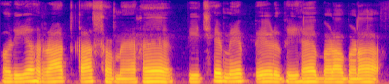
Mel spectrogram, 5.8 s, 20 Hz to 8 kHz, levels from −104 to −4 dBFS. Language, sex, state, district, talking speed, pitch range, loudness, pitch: Hindi, male, Jharkhand, Palamu, 135 wpm, 115-125 Hz, -15 LUFS, 120 Hz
